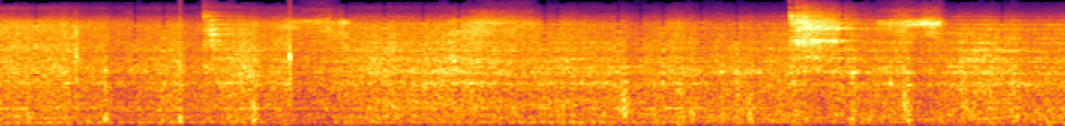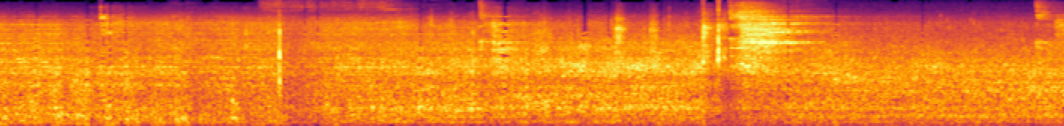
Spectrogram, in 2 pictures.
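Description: A MARC commuter train's passenger coaches roll past close by in a loud, steady rumble, the wheels clacking over the rail joints. The wheels give a brief high squeal twice, about five and a half seconds in and again near the end.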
